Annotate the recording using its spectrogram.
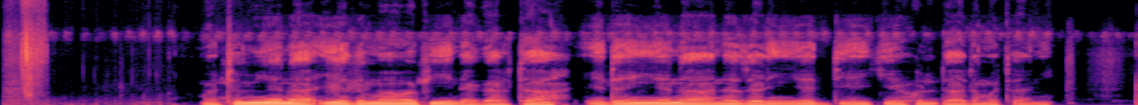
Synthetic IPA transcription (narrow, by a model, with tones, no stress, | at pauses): mʊ˨tʊ˦m˦jɐ˦naː˨ʔɪ˦ja˨zɐ˦maː˦mɐ˦ɸiː˨na˨ɡɐ˨rtaː˦ʔɪ˨dɐ˦ɲjɐ˦naː˨nɐ˦zɐ˨ɾɪ˦ɲjɐ˦dːa˨jɐ˦kʲeː˨hʊ˦lɗaː˨da˨mʊ˦tʰa̰ː˨neː˦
